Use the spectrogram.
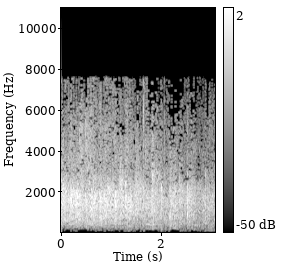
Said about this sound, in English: Thank you so much. Let's just give everyone just another clap for spending the testimony.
